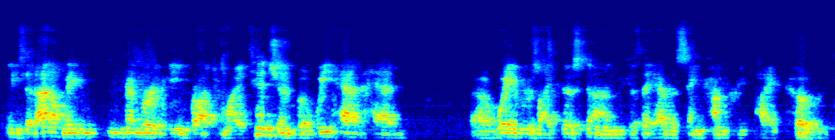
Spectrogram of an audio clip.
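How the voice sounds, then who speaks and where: A man presenting as a project engineer, explaining informally in a halting, self-correcting way. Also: lowish voice, level tone. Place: public meeting room. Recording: echoey room, distant muffled mic.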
